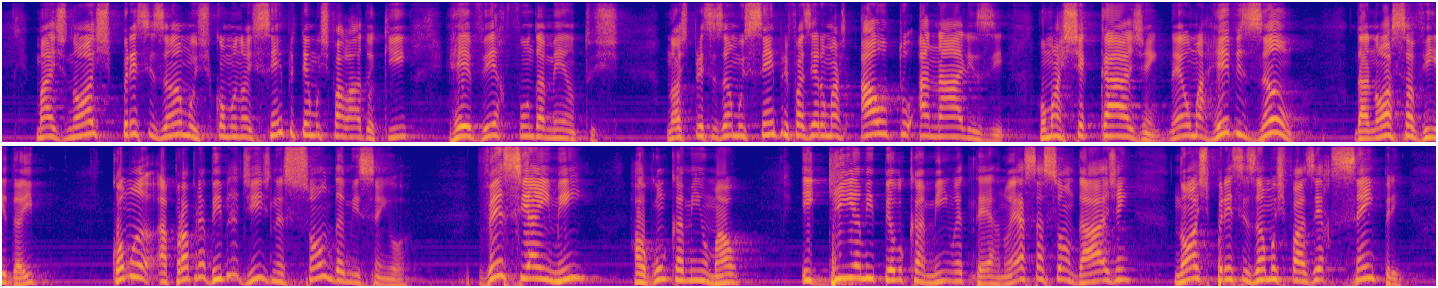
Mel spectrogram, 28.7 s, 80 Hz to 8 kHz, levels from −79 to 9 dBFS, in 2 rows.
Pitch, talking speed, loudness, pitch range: 200 Hz, 110 wpm, -12 LUFS, 175-220 Hz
